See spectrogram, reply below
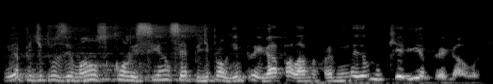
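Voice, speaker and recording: A male pastor preaching a sermon, emotional and at times rising to shouting. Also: sits high, expressive, fast. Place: church. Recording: muffled echoey church hall.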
